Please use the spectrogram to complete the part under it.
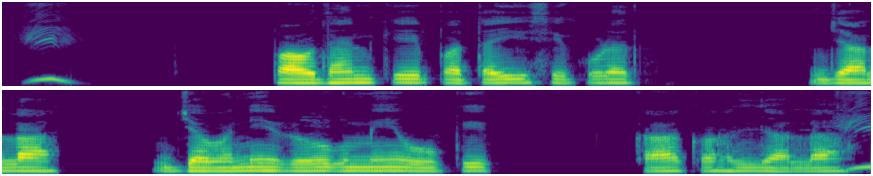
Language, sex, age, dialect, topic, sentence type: Bhojpuri, male, 18-24, Western, agriculture, question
